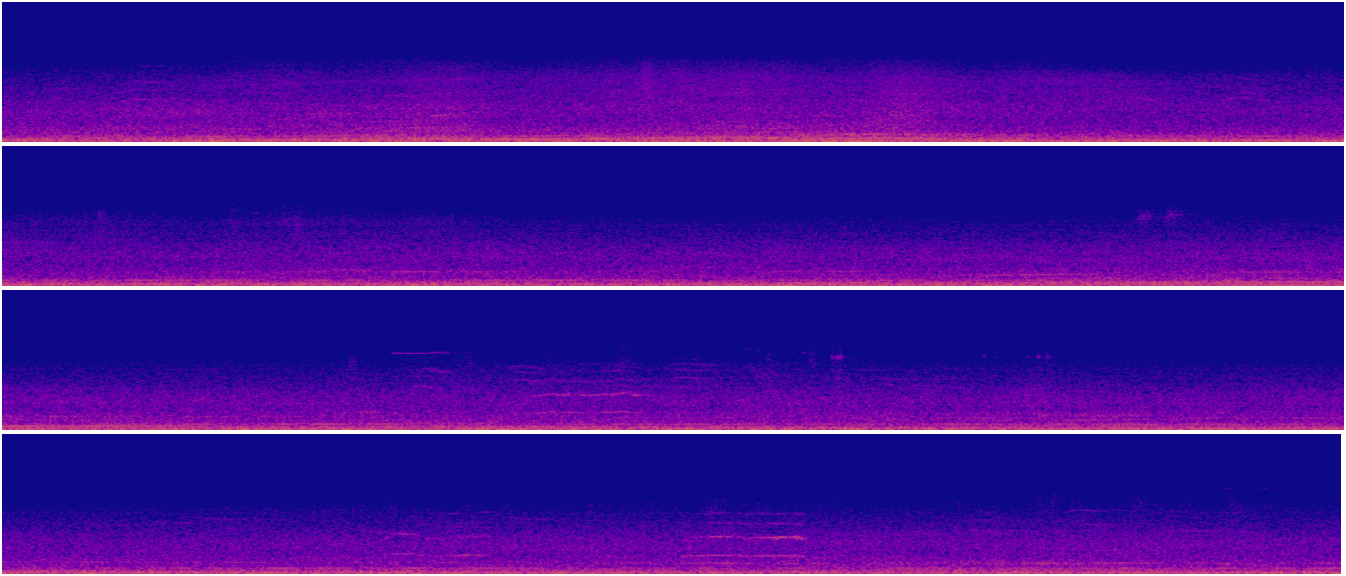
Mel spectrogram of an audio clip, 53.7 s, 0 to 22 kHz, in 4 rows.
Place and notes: World Listening Day. There is a steady background noise of distant traffic and then you can hear ravens, a magpie, a blue wren, a magpie lark, crested pigeons flying - and one of my chickens.
Barton ACT, Australia, 18 July 2010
